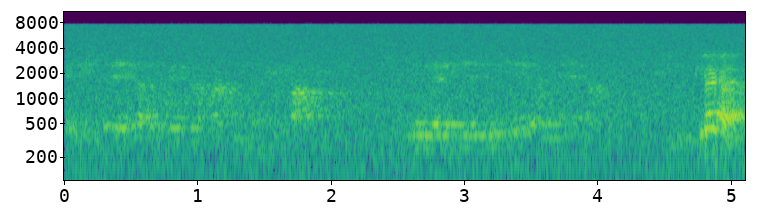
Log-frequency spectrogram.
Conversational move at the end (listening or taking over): listening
